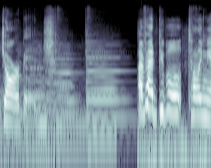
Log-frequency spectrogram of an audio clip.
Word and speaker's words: Jarbidge: can't pronounce it so the first white man that rolled into garbage thought it sounded like garbage and well that's why we call it garbage i've had people telling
